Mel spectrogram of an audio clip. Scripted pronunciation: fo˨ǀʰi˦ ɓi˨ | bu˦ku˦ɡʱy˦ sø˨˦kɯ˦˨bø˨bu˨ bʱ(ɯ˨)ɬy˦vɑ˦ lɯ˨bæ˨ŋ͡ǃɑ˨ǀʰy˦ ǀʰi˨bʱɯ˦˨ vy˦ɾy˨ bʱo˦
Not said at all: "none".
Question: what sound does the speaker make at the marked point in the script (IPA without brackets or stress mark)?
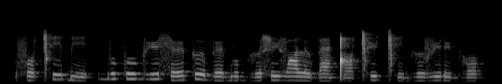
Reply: ɯ˨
